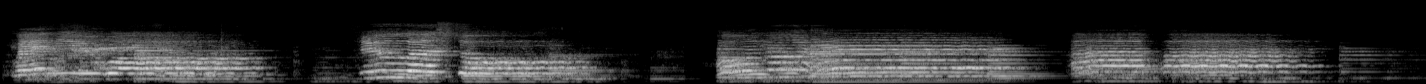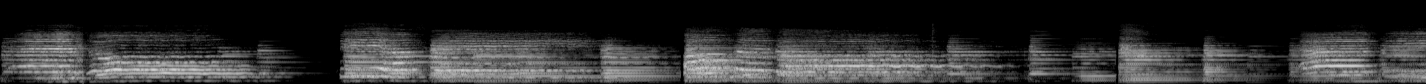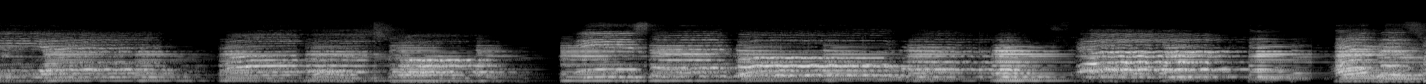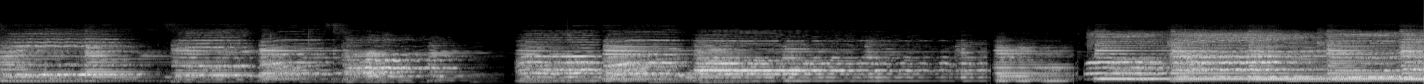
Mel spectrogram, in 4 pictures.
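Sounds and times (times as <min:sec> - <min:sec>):
alto voice part singing: 0:00.0 - 0:02.7, 0:03.5 - 0:06.1, 0:07.2 - 0:13.2, 0:14.3 - 0:16.9, 0:17.7 - 0:20.4, 0:21.1 - 0:24.1, 0:27.2 - 0:33.6, 0:34.2 - 0:52.9, 0:53.5 - 0:57.0.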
